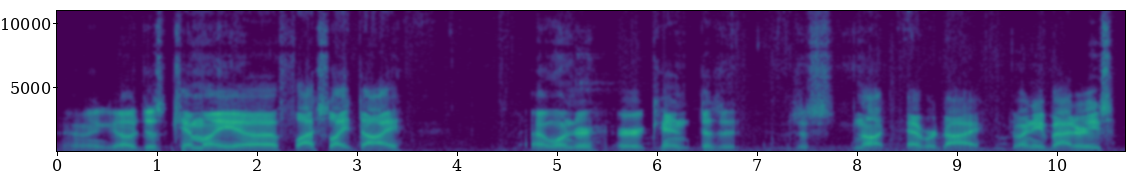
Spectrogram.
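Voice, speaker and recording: A man hosts a gaming video with a deep, forceful voice. He speaks slowly and informally, chatting straight to viewers as he plays and swearing freely. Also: clear, resonant tone. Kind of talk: casual let's-play commentary.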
